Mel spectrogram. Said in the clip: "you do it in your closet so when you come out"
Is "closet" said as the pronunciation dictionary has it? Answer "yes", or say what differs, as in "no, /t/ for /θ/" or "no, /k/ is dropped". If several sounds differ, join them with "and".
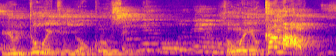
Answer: no, /s/ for /z/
